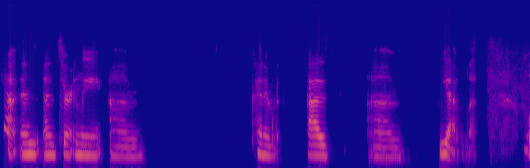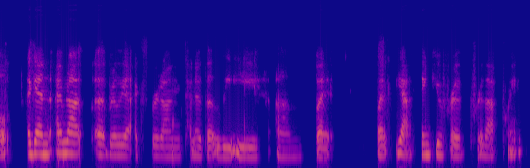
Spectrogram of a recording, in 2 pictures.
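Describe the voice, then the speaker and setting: A woman's voice: medium pitch, fairly even intonation, measured pace, no echo, lo-fi sound. A young woman scholar answering questions on a video call, hesitant, with many fillers and "right?" tags. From United States, Kentucky. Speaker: guest scholar. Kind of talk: online Q&A answer.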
